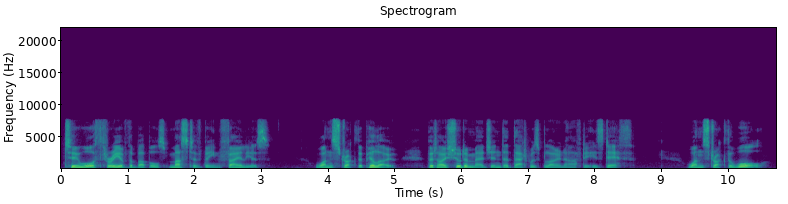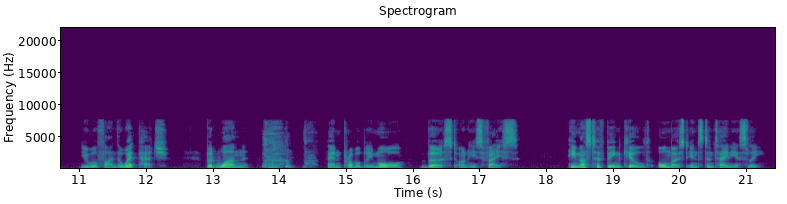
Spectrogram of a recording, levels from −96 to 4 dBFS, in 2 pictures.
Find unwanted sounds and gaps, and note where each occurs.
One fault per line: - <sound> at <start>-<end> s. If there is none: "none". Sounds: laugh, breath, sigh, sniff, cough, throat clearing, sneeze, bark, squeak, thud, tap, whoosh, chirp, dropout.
- cough at 13.7-14.6 s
